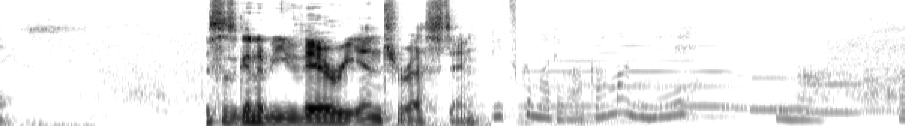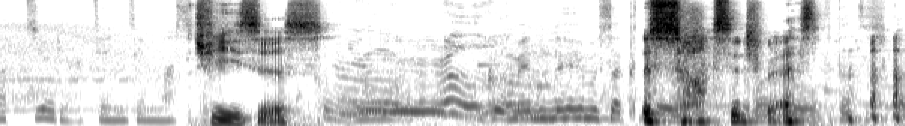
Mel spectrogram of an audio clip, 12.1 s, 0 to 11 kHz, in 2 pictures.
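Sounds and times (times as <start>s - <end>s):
soft background music: 1.4s - 12.0s
character's voice speaking: 10.3s - 11.6s.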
